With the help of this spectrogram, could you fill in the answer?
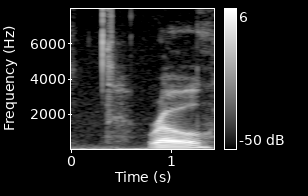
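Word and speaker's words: rho: Row looks like a P, but it's a Greek letter for R, and it's pronounced row.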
